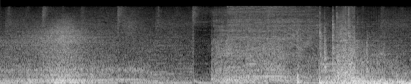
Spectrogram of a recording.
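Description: Electronic action soundtrack music with sound effects mixed in: a whoosh about half a second in, and the sound getting louder after a short dip at about two seconds.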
